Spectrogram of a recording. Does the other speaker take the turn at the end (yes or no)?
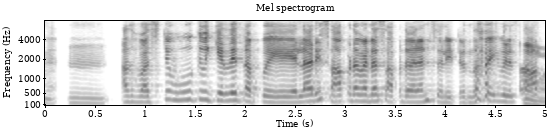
yes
